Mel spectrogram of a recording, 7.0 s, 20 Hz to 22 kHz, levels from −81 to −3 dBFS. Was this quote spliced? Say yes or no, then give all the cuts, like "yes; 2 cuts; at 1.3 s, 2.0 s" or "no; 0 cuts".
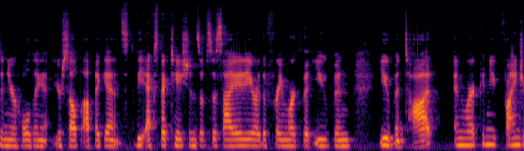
no; 0 cuts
